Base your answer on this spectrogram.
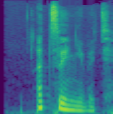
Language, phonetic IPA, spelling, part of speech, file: Russian, [ɐˈt͡sɛnʲɪvətʲ], оценивать, verb, Ru-оценивать.ogg
- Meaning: 1. to appraise, to price 2. to rate 3. to evaluate, to estimate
